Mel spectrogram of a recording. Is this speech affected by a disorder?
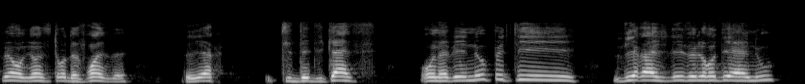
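Yes: cerebral palsy; cerebral palsy causing quadriplegia since birth; round-the-clock personal assistants, sophrology, pool and osteopathy sessions.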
